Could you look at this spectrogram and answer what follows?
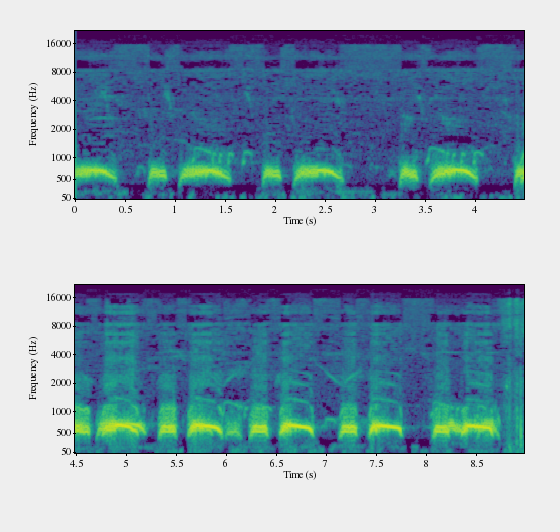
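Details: Spotted dove cooing steadily, low mellow coos in quick succession, roughly one a second, the phrases growing denser and louder halfway through; faint thin whistled notes from another bird sit above.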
